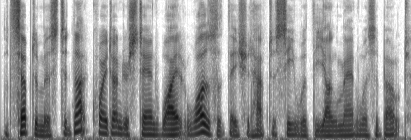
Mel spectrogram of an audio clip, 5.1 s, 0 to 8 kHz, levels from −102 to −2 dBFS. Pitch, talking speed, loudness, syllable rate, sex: 120 Hz, 245 wpm, -19 LUFS, 5.4 syllables/s, male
